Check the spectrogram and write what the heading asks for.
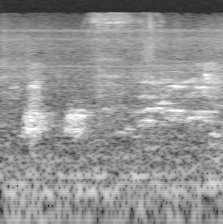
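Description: Animal calls: two short, rough calls, then a longer pitched call in the second half.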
